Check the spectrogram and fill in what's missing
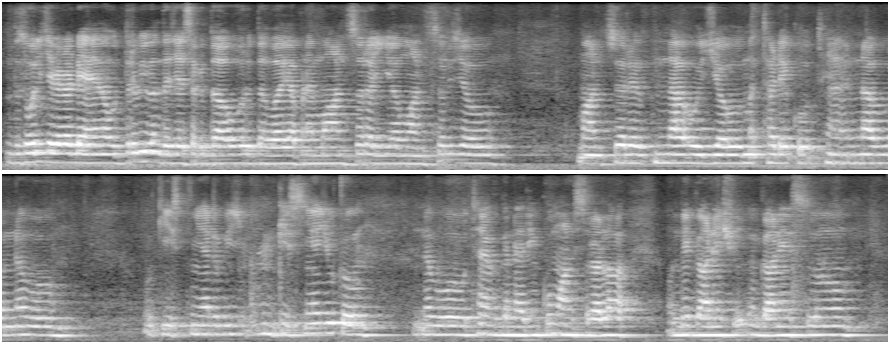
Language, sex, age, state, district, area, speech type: Dogri, male, 18-30, Jammu and Kashmir, Reasi, rural, spontaneous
